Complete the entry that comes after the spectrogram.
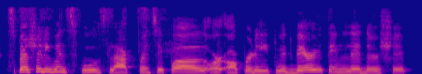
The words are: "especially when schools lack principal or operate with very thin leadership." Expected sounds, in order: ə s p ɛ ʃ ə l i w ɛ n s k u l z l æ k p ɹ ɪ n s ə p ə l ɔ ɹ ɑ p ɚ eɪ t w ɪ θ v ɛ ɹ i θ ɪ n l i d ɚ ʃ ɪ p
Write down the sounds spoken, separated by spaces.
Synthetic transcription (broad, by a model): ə s p ɛ ʃ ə l i w ɛ n s k u l s l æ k p ɹ ɪ n s ə p ə l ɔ ɹ ɑ p ɚ eɪ t w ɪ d v ɛ ɹ i t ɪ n l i d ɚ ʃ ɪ p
